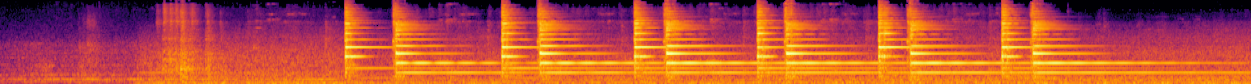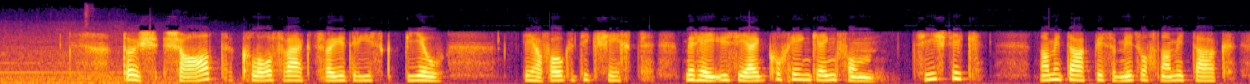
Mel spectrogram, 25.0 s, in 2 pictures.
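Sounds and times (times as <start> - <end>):
historic railway station bell ringing: 1.4 - 13.7
speech: 13.8 - 17.0, 17.8 - 18.8, 19.4 - 24.9.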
